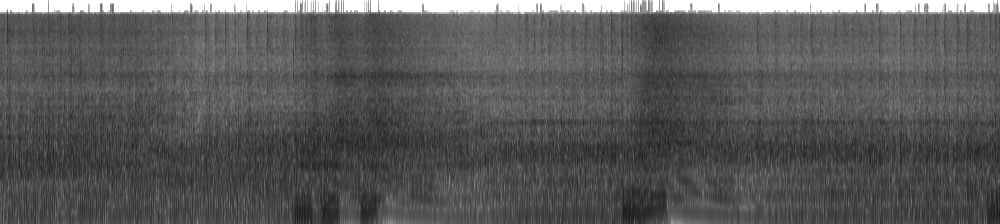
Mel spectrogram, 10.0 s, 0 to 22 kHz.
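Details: Husqvarna 36 chainsaw after repair (impulse piece suspected at fault), warmed up: steady two-stroke idle with two quick clean throttle blips rising and dropping back smoothly; restarts first pull every time; normal idle and revving.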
